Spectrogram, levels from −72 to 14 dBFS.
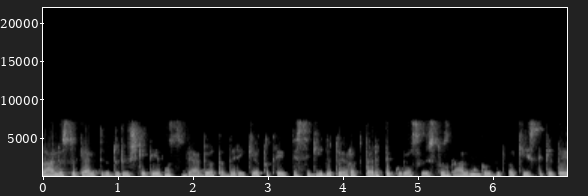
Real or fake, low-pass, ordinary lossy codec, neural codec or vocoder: fake; 7.2 kHz; AAC, 48 kbps; vocoder, 44.1 kHz, 128 mel bands every 512 samples, BigVGAN v2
